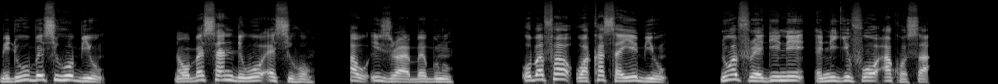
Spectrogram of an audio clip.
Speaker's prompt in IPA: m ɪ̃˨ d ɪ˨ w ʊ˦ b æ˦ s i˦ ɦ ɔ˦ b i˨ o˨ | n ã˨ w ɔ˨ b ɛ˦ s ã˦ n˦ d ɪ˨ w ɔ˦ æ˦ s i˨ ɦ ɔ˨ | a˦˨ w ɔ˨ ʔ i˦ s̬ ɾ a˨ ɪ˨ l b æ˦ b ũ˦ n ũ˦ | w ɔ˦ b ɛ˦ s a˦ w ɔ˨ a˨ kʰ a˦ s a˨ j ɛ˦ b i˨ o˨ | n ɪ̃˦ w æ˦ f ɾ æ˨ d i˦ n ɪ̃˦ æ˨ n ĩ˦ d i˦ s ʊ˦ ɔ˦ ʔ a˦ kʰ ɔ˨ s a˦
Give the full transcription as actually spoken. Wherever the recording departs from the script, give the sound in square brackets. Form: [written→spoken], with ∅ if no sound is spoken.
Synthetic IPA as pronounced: m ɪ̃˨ d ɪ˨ w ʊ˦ b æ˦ s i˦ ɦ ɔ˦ b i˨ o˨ | n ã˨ w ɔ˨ b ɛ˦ s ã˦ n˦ d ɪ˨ w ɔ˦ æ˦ s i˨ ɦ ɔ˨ | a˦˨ w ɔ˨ ʔ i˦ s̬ ɾ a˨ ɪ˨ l b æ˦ b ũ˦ n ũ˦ | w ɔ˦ b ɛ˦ [s→f] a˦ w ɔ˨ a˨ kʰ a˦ s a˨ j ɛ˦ b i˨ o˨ | n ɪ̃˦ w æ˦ f ɾ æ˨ d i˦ n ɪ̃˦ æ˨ n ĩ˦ [d→d͡ʑ] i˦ [s→f] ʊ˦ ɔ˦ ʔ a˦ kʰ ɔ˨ s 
